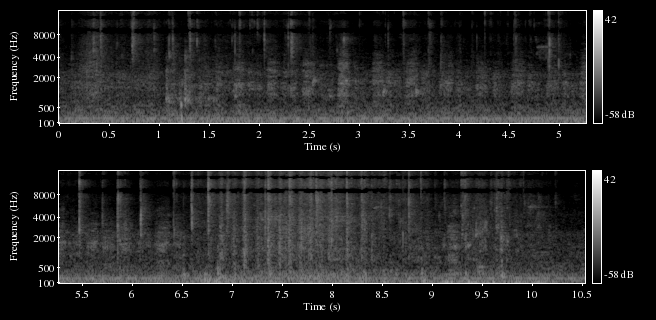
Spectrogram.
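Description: Wet Siberian husky panting during its bath, with water spattering and dripping onto a tiled floor; the spatter is busiest in the second half.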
